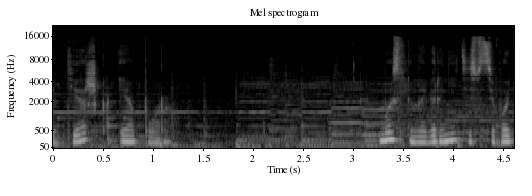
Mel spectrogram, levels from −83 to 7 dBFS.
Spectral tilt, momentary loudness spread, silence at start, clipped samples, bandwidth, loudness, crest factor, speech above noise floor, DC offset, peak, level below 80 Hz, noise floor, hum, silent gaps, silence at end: -5 dB/octave; 21 LU; 0 s; under 0.1%; 16 kHz; -35 LUFS; 18 dB; 22 dB; under 0.1%; -20 dBFS; -60 dBFS; -56 dBFS; none; none; 0 s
